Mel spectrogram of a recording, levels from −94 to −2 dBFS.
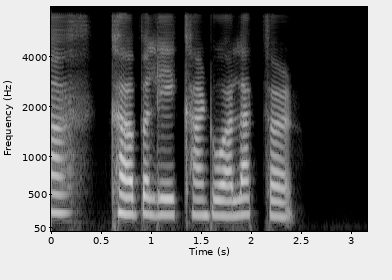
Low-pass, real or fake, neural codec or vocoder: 7.2 kHz; fake; codec, 16 kHz, about 1 kbps, DyCAST, with the encoder's durations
